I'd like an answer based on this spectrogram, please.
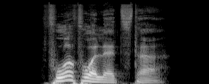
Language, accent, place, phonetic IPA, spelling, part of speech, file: German, Germany, Berlin, [ˈfoːɐ̯foːɐ̯ˌlɛt͡stɐ], vorvorletzter, adjective, De-vorvorletzter.ogg
- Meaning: inflection of vorvorletzt: 1. strong/mixed nominative masculine singular 2. strong genitive/dative feminine singular 3. strong genitive plural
